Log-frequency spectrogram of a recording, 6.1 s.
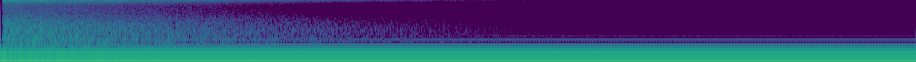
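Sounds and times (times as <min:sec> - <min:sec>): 
Alesis DM-PRO hi-hat: 0:00.0 - 0:03.6.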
